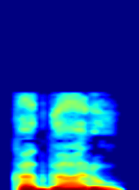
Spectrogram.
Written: ಕಿಕ್ಕಿರಿ

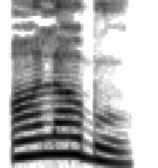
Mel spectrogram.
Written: ಅಲಬು

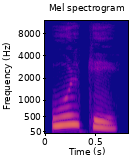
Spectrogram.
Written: ಒಳ್ಕೆ

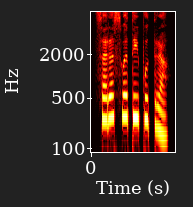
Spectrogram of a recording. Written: ಸರಸ್ವತೀಪುತ್ರ

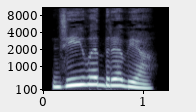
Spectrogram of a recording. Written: ಜೀವದ್ರವ್ಯ

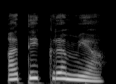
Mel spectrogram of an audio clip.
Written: ಅತಿಕ್ರಮ್ಯ

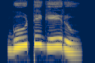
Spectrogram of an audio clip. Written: ಗೂಟೆಗೇರು

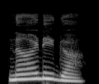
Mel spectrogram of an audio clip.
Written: ನಾಡಿಗ

